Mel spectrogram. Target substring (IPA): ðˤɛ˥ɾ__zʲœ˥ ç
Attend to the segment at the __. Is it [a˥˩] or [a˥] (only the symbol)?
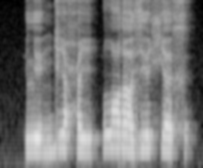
a˥˩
